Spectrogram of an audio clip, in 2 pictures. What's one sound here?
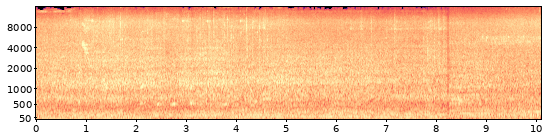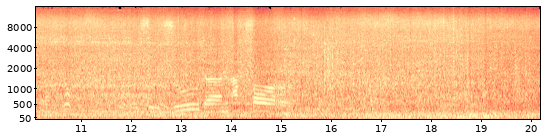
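Heavy truck engines rumble loudly close by as they drive past.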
